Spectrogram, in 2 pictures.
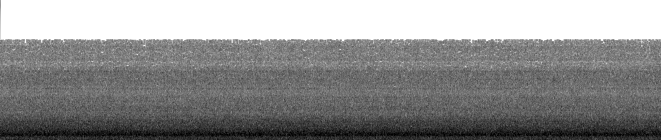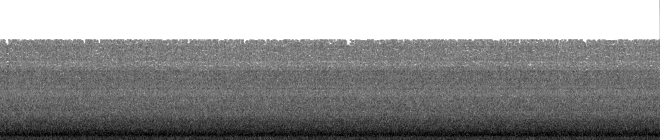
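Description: A steady roar of jet engines and rushing air fills an airliner cockpit in cruise.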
